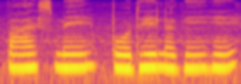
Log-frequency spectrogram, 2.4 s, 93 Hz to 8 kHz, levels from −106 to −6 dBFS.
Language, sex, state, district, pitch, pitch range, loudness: Hindi, female, Madhya Pradesh, Bhopal, 225 Hz, 220-230 Hz, -13 LUFS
